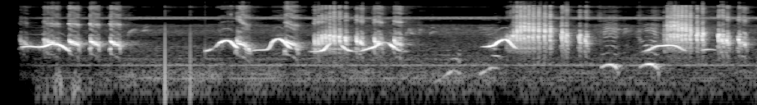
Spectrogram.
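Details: Male white-crested laughingthrush singing actively, a full song with mimicked filler phrases: looping whistled notes rising and falling, broken by harsh crackling chatter bursts, with a steady low hum in the background.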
